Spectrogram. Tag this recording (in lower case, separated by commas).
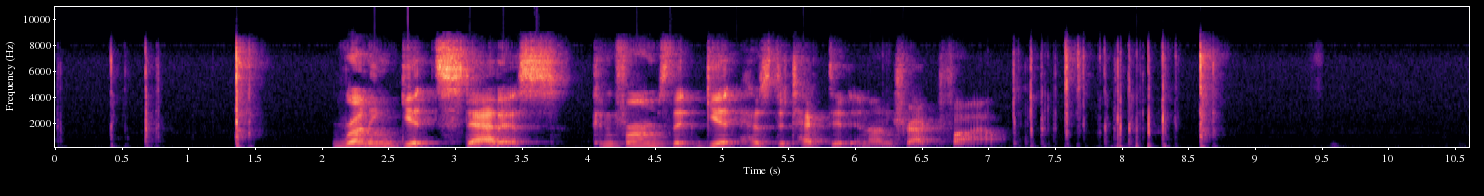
speech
